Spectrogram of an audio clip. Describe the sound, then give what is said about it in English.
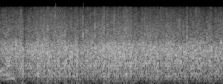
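A crowd breaks into loud, dense applause that holds at an even level throughout, a thick wash of clapping with no pauses. “that applause sound kind of skeptic, but yes, there you go.”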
